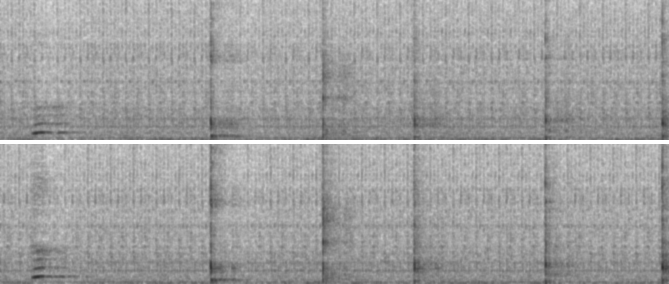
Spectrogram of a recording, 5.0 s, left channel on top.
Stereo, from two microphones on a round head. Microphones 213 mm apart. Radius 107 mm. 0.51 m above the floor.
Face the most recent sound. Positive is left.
turn(degrees=-20)  # may be behind; listen again after turning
